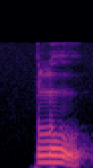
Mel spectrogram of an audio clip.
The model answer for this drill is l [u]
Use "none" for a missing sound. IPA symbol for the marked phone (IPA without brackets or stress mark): u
